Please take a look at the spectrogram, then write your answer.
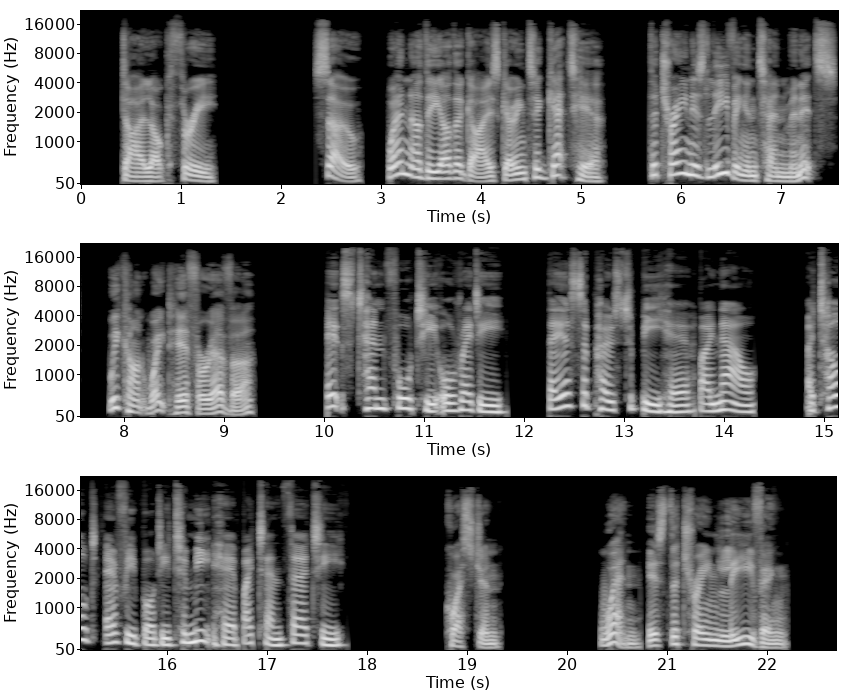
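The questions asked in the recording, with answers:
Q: When is the train leaving?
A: At 10:50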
